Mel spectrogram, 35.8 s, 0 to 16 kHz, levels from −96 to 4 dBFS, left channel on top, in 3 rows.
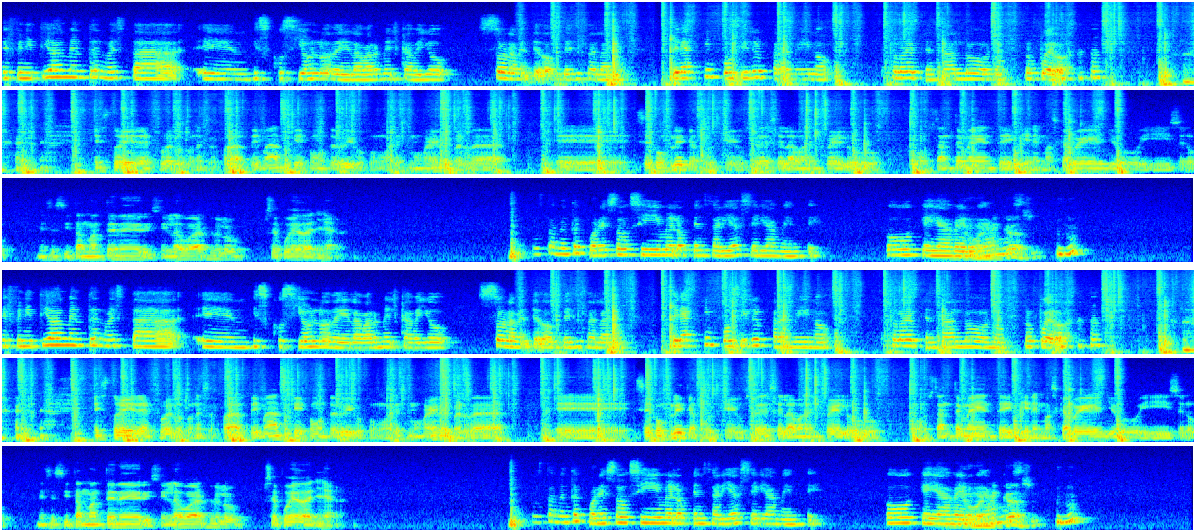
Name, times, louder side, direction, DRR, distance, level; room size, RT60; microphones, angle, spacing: voice 1, 0.0-4.4 4.8-6.2 6.7-8.3 8.9-11.0 28.9-32.0 32.7-33.9 34.4-34.6, equal, 85° right, 0.8 m, -28 dB
sound 1, 5.1-5.2 5.5-6.3 6.6-7.5 7.8-10.7 11.0-23.1, right 1 dB, 15° right, 0.7 m, -34 dB
voice 2, 11.8-17.0 17.5-20.7 21.1-23.9 24.2-27.3 33.3-34.2, right 3 dB, 60° right, 0.5 m, -33 dB
2.7 x 2.2 x 2.2 m
head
